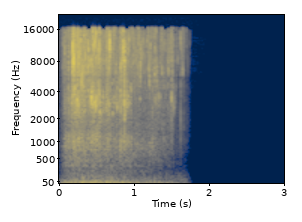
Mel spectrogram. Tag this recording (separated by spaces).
bathroom cloth fabric onto poured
